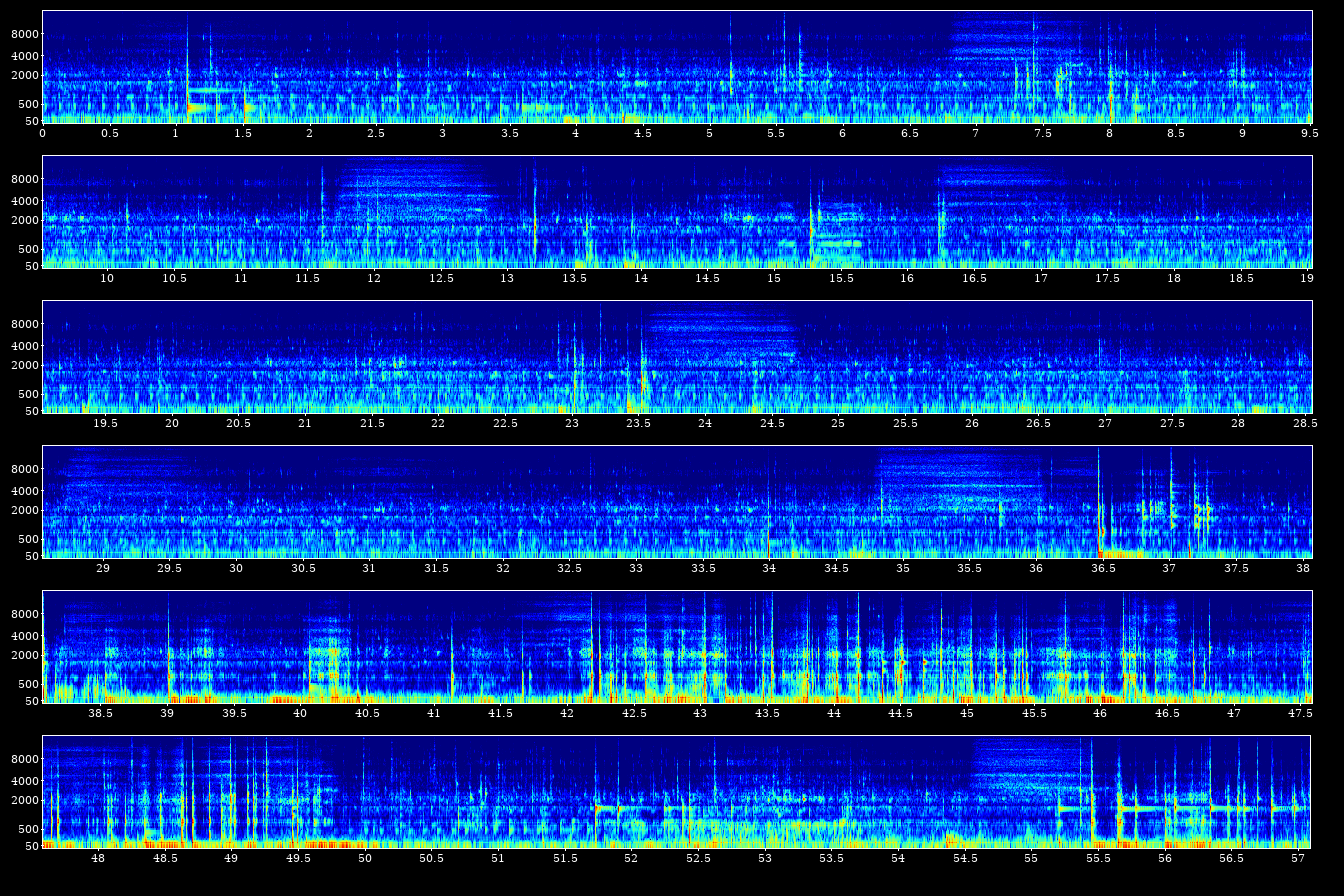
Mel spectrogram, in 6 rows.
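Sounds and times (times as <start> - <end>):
bubbling: 0.0 - 57.0
steady underwater hum: 0.0 - 57.0
scuba regulator breathing hiss: 6.8 - 7.9, 11.7 - 13.0, 16.3 - 17.3, 23.6 - 24.8, 28.7 - 29.8, 34.8 - 36.4, 54.5 - 55.4.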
